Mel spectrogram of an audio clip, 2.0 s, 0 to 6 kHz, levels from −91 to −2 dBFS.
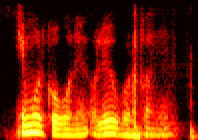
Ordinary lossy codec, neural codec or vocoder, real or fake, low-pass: none; codec, 24 kHz, 0.9 kbps, DualCodec; fake; 5.4 kHz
